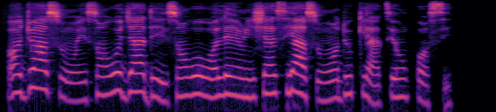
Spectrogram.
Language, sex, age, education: Yoruba, female, 46-60, tertiary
